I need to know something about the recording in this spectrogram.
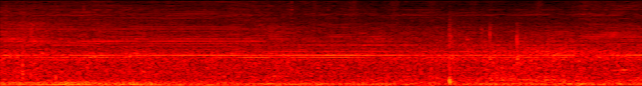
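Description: Electric hair trimmer running steadily while shaving a man's head down to stubble, a constant hum with one brief click about four and a half seconds in.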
